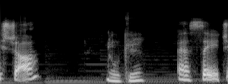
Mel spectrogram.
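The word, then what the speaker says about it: Shah: क्योंकि मैं अभी जब लिख रहा था तो आई वाज नॉट श्योर कि कैसे प्रोनाउंस करना चाहिए. सो शादी से पहले मेरी लास्ट नेम थी शाह.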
